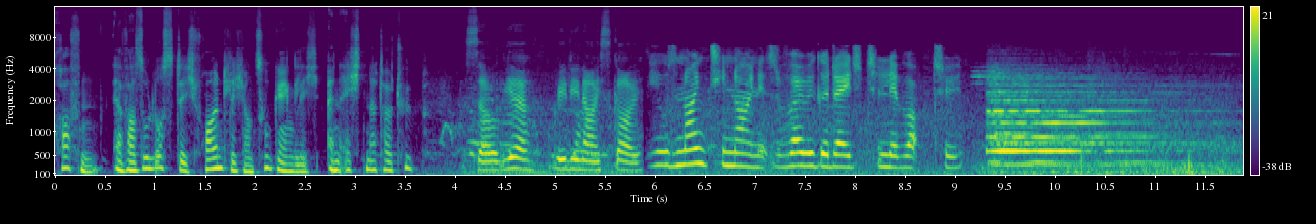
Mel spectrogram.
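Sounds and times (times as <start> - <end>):
speech: 0.0 - 10.4
church bell at Westminster Abbey tolling: 9.3 - 11.8.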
